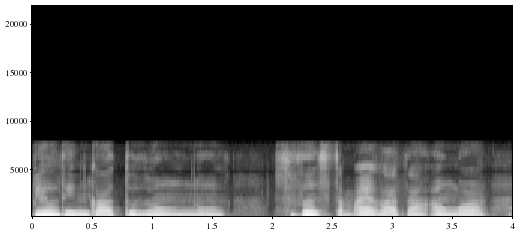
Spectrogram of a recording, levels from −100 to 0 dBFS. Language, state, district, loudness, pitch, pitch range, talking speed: Ao, Nagaland, Kohima, -16 LUFS, 215 Hz, 205-235 Hz, 135 wpm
